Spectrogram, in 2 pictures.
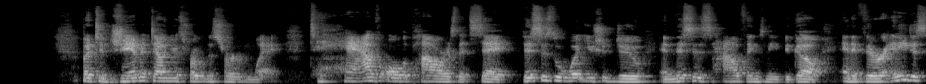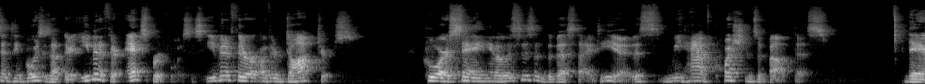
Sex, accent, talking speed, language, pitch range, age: male, American, 225 wpm, English, 120-150 Hz, 30-49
